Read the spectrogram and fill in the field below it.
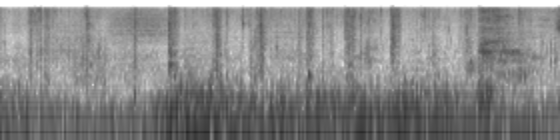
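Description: Hooves of a spirited, well-trained horse for sale in Bishkek clip-clop and pound close by in a quick, uneven gallop rhythm, with faint voices underneath.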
